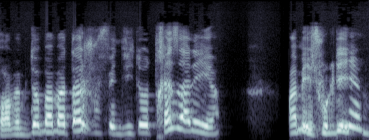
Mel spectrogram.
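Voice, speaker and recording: A man speaks loud, with a dark, mellow tone. His pitch swings very widely. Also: dry, close sound with no echo. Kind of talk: casual talk to camera, wrestling commentary rant. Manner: ranting, loud.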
